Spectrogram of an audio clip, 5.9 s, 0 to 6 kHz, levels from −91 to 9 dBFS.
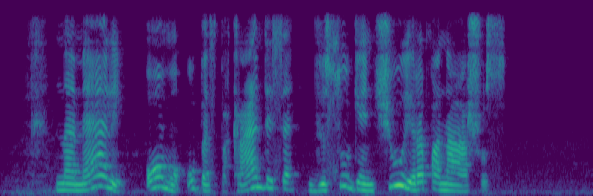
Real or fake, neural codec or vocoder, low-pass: real; none; 5.4 kHz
